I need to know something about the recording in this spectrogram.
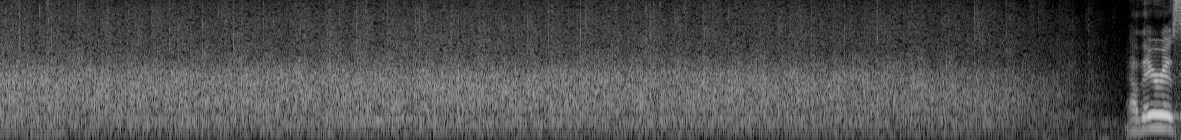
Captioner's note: applause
